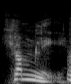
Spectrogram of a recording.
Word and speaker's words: Cholmondeley: You look at it, it looks like Cholmondeley. The way it's spelled, Cholmondeley. But it's pronounced Cholmondeley.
